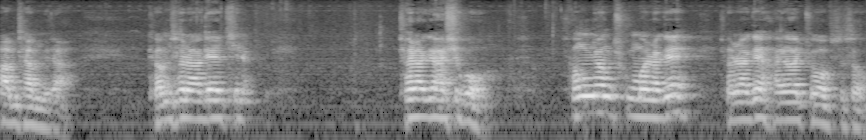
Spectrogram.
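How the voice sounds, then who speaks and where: At a fairly slow pace, a man with a fairly high pitch speaks over noticeable background noise. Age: 80s+. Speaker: church member reading gospel tract. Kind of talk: religious text reading with prayer. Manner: slow, careful reading.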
